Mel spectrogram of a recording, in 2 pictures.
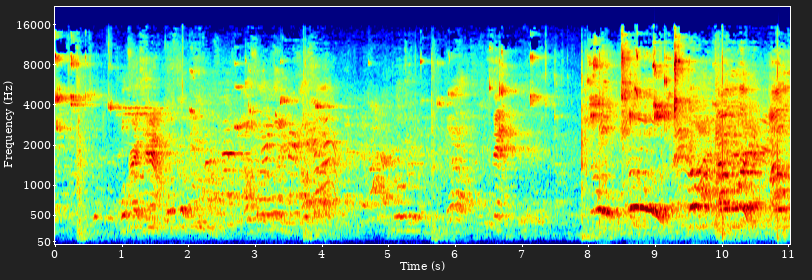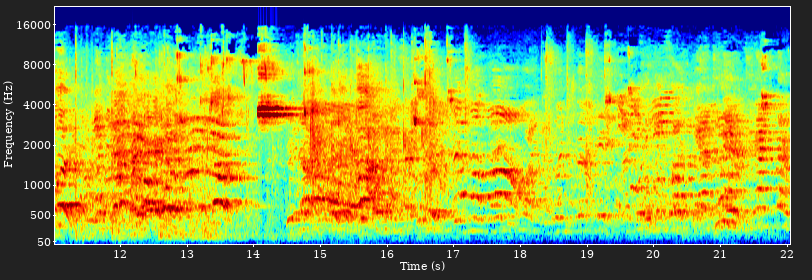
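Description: Basketball game in a large gym: a ball bouncing on the hardwood court, with voices from players and spectators echoing in the hall that grow louder about a third of the way in. A short, high referee's whistle sounds roughly two-thirds of the way through.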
